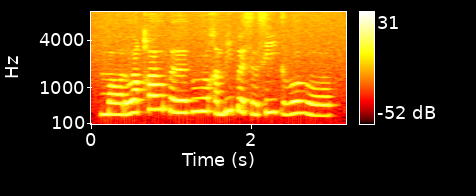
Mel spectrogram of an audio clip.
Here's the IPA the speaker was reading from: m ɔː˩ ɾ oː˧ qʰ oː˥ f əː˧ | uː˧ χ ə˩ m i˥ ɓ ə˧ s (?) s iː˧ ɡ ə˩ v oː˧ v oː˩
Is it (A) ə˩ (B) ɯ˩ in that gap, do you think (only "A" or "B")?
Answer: B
